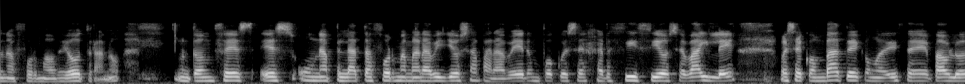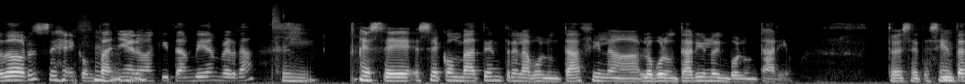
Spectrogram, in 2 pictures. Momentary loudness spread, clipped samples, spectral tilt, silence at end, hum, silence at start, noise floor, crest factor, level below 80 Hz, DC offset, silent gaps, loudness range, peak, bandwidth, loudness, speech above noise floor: 10 LU; under 0.1%; -4.5 dB/octave; 0 s; none; 0 s; -46 dBFS; 16 dB; -50 dBFS; under 0.1%; none; 4 LU; -2 dBFS; 10 kHz; -19 LUFS; 27 dB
